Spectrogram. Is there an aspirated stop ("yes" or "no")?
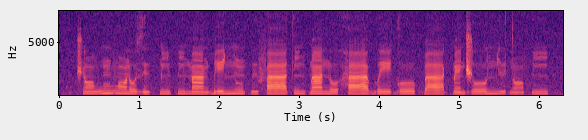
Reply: no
